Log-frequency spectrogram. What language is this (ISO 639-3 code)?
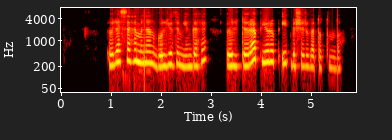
bak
